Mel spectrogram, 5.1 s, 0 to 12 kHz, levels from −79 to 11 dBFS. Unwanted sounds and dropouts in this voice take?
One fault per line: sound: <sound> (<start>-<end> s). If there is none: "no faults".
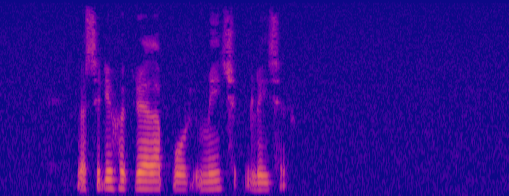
no faults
